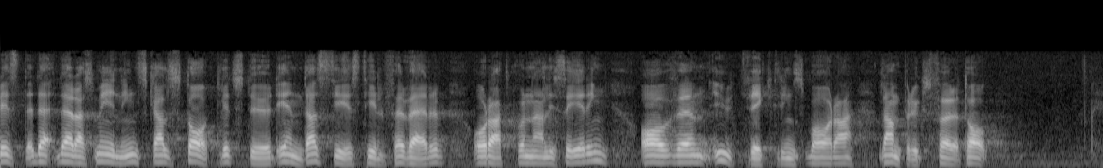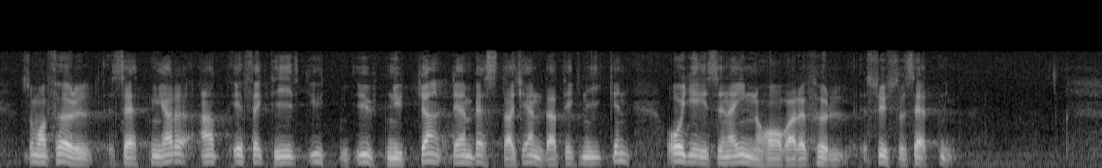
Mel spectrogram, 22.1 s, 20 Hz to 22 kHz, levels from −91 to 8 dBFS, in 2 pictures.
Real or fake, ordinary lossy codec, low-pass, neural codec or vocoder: fake; none; 7.2 kHz; vocoder, 22.05 kHz, 80 mel bands, Vocos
